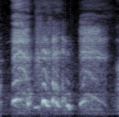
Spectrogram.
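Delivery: high squealing laugh; a helpless high-pitched laugh. Real, not acted. Laughing fit.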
